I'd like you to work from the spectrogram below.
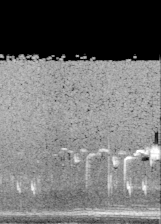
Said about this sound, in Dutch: Dat lijkt wel een, een, een eland. Een vrouwtje eland. Waarom maakt ze dit geluid? Ik denk om een mannetje te lokken. Is het dan paartijd voor ze? Ja, het is nu de paartijd.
